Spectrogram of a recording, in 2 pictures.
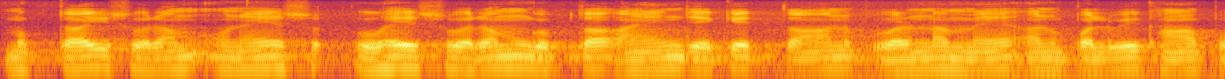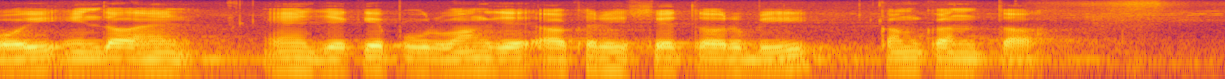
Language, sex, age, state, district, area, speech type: Sindhi, male, 60+, Delhi, South Delhi, urban, read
